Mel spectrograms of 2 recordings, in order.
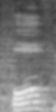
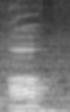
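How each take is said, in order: First: ऑफ with a round O, "ohf"; rejected O reading. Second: आप as "aaf", open aa; open AA reading. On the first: Teacher warns students off this reading, ऑफ with an O. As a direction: round the vowel of ऑफ to O. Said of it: "ऑफ नहीं पढ़ेंगे". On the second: Teacher gives students the taught reading, आप as aaf. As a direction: say आप with aa and a final f. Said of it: "इसको भी आप पढ़ेंगे". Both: Shown as a demonstration.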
